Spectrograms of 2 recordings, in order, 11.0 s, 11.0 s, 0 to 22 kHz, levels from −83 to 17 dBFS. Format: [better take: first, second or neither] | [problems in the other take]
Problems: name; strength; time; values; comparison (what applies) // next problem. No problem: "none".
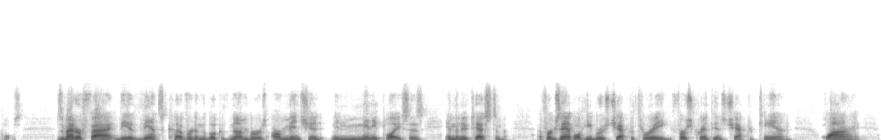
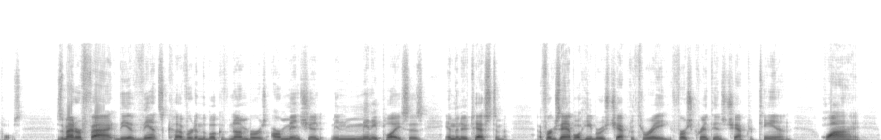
second | garbled, watery; badly; nothing above 7.5 kHz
